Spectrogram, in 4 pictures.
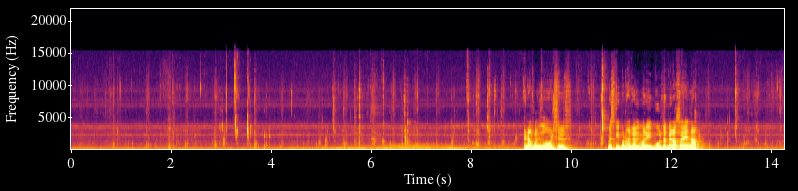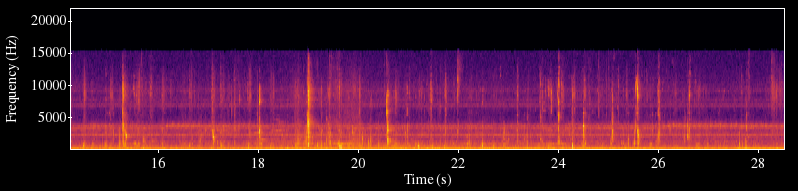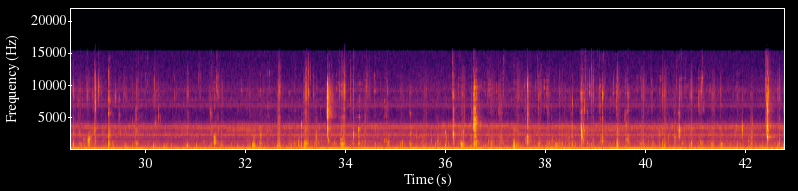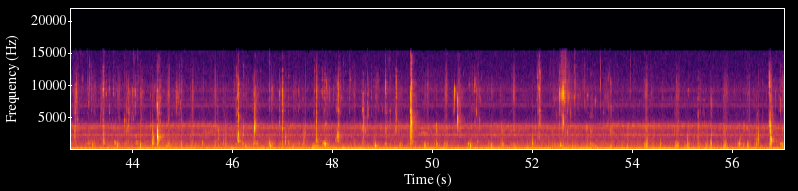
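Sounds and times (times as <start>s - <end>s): person chewing food: 0.0s - 10.8s, 12.6s - 57.0s
steady low hum: 0.0s - 57.0s
wet mouth clicks: 38.7s - 57.0s.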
